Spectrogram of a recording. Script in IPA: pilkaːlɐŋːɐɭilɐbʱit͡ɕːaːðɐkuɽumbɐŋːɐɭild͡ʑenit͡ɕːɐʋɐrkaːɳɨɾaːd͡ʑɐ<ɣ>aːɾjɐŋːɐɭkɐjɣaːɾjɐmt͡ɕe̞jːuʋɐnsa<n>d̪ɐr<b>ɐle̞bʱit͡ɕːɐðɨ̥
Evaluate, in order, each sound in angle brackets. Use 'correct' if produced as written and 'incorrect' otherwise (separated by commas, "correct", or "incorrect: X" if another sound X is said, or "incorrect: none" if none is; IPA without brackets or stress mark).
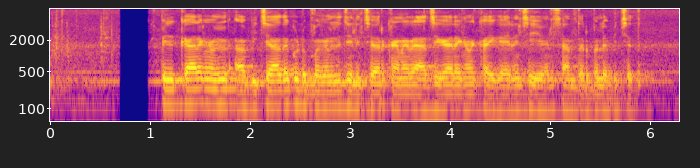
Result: correct, correct, correct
